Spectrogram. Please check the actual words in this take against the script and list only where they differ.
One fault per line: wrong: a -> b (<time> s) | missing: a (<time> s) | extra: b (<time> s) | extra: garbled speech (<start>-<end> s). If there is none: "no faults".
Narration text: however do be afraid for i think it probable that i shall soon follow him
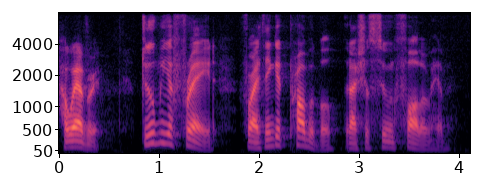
no faults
